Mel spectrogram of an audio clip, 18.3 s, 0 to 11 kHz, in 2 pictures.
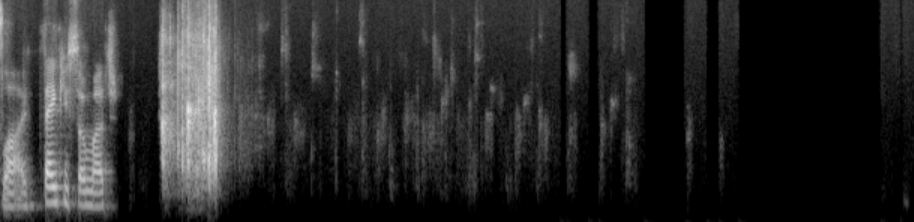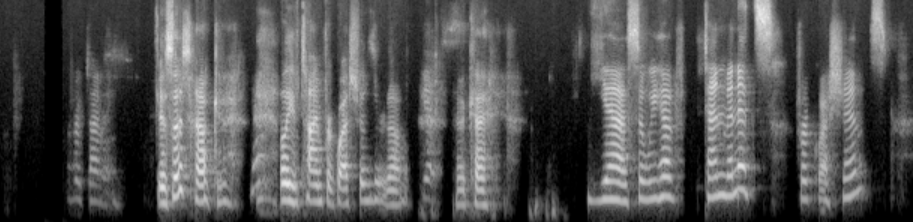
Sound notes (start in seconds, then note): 1.6 applause; 2.7 sudden silence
